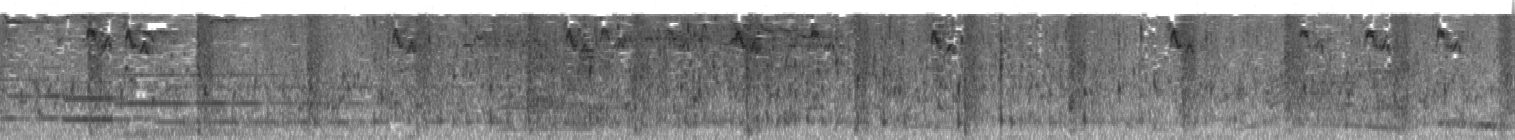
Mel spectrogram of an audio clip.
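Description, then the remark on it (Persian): Water is poured and splashes over hands as two people pour water on each other's hands to wash their hands and faces, a continuous trickling and splattering with small irregular bursts that runs steadily for several seconds, with no voices. “آن دو بر دستان یکدیگر آب ریختند و دست رو شستند.”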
